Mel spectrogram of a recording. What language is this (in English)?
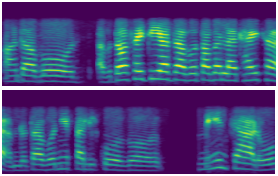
Nepali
